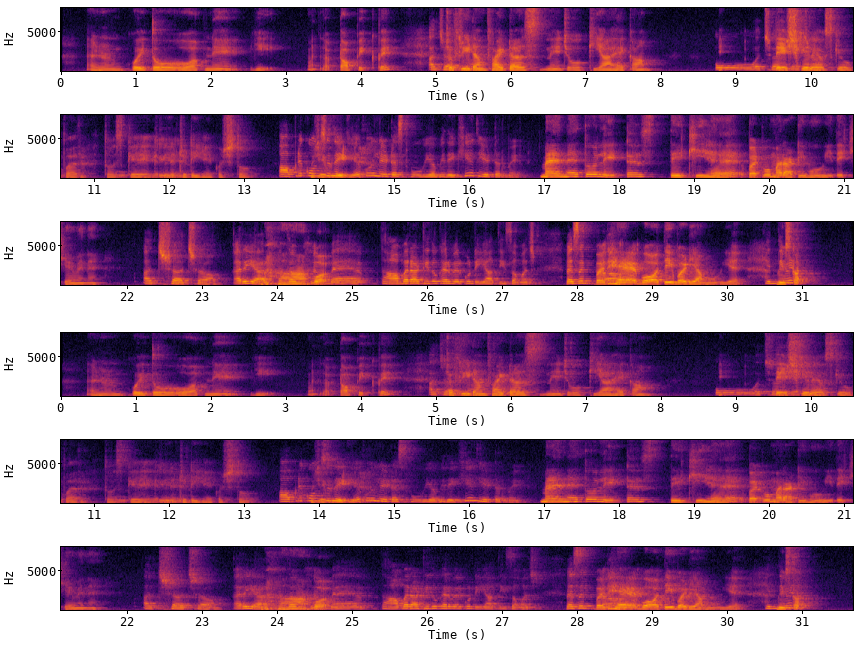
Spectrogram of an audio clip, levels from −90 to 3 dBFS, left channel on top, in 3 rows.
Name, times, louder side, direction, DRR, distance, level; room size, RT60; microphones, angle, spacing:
voice 1, 0.0-2.8 3.3-7.9 9.5-13.1 13.9-14.6 16.9-21.6 23.8-24.7 28.2-31.0, left 3 dB, 30° left, 8 dB, 0.4 m, -25 dB
voice 2, 4.9-5.6 8.7-10.2 11.3-11.4 11.8-12.2 13.5-16.7 22.2-28.8 30.5-31.0, left 3 dB, 75° left, 7 dB, 1.1 m, -27 dB
12.5 x 12.0 x 2.6 m, 0.65 s
head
